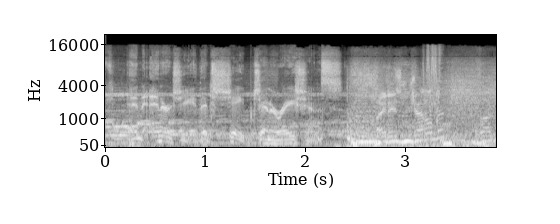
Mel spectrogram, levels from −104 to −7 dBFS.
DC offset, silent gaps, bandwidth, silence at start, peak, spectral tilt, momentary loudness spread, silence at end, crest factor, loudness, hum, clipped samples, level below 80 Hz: under 0.1%; none; 16 kHz; 0 s; -4 dBFS; -3 dB/octave; 3 LU; 0 s; 14 dB; -16 LUFS; none; under 0.1%; -32 dBFS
